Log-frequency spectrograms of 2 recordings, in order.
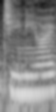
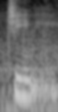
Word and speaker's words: Genei: quick note by the way i call it genie eye for the whole of this video um because that's how it's felt but it's actually pronounced genie so genie is created by students and the main aim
